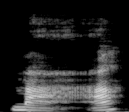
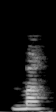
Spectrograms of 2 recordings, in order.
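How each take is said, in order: First: The pitch dips low, then goes back up. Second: The pitch is short, light and unstressed. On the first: "The third tone dips and goes back up" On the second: "the fifth tone is unstressed and neutral"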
